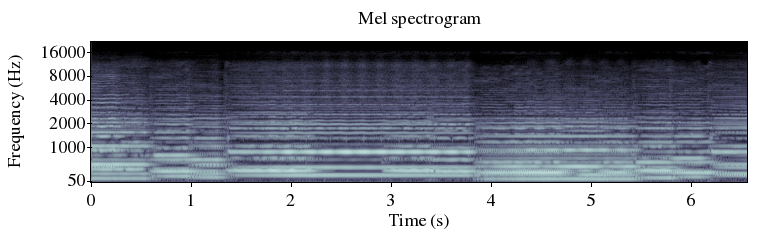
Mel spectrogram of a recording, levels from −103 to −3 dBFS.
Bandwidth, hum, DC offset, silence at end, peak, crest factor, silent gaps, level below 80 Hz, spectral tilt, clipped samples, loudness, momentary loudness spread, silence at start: 12.5 kHz; none; under 0.1%; 0 s; -14 dBFS; 12 dB; none; -68 dBFS; -7 dB/octave; under 0.1%; -26 LUFS; 5 LU; 0 s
